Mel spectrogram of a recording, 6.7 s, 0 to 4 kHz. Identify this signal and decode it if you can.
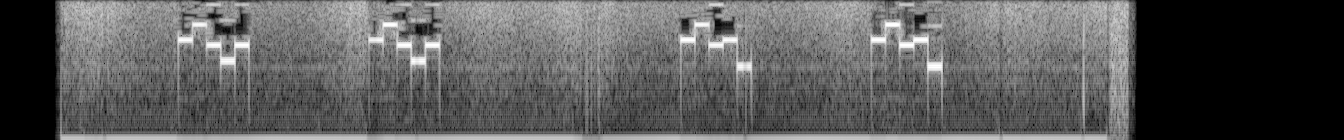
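Five-tone selective call (ZVEI), heard as quick runs of five tones, tones of about 70 ms. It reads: 88747 88747 88783 88783
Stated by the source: ZVEI five-tone selective call received on SDR, address 88080.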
